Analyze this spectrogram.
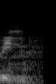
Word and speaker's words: Delevingne: Delevingne. It's pronounced Delevingne.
